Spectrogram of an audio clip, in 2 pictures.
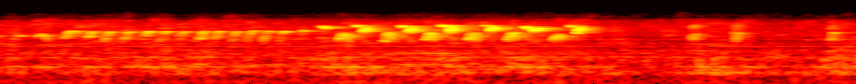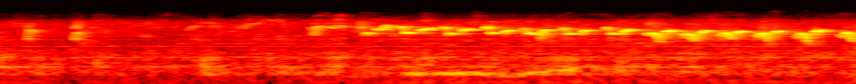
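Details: Yellow-vented bulbul song to spur kept birds into singing: a chattering trill flowing into loud, bubbly phrases, a quieter gap with scattered clicks, then another long run of lively, warbling, up-and-down notes.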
